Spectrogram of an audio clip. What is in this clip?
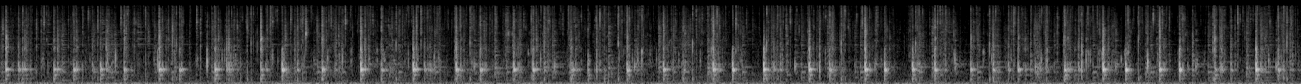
snow-melt on a shed roof, drips from gutter falling onto old rusting car parts.
recorded at kyrkö mosse, an old car graveyard in the forest, near ryd, sweden
drip, drips, field-recording, metal, rhythm, rhythmic, water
